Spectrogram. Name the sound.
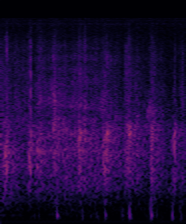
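audience applause at a film trailer launch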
